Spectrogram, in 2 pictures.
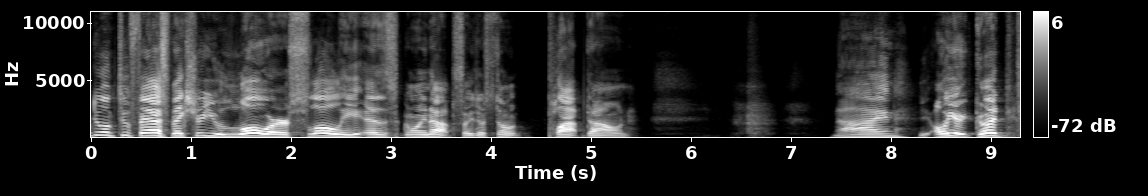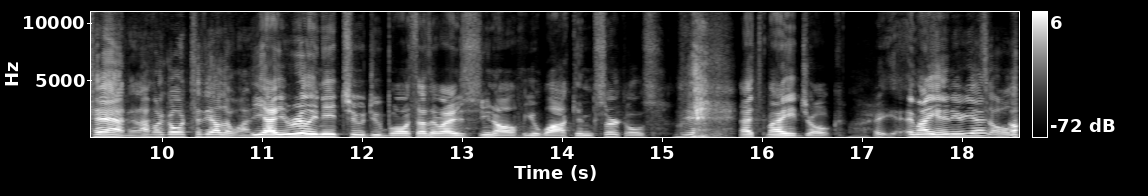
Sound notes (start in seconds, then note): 15.2 laughs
